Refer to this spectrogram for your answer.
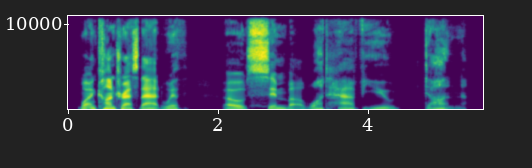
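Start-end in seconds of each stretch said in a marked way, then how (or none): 2.1-5.3 slow, dragged-out, slithering voice. Discussing blaming language, the speaker demonstrates with Scar's slithering blame voice. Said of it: "that voice of slithering blame that you get from Scar".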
